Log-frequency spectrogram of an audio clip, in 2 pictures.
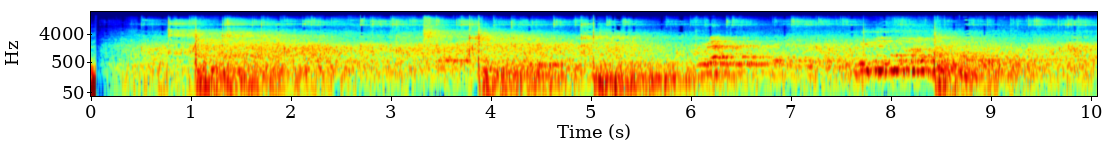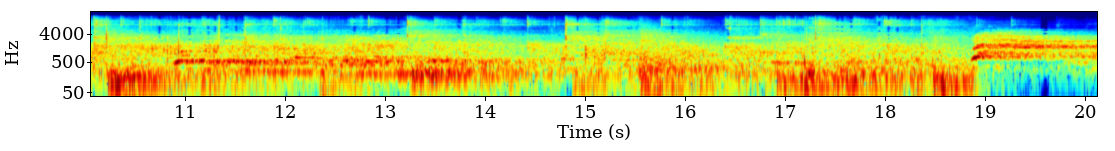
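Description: Table tennis ball clicking back and forth off the paddles and the table in quick rallies, with people talking in the background.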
